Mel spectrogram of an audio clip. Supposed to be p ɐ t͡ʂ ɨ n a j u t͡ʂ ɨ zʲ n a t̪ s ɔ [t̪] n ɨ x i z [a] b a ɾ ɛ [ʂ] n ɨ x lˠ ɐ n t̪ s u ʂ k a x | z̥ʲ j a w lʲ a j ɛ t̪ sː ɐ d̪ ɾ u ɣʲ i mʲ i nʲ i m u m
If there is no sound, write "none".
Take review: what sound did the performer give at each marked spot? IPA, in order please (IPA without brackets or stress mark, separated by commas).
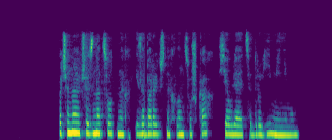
t̪, ɐ, t͡ʂ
